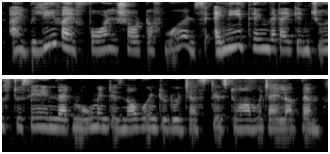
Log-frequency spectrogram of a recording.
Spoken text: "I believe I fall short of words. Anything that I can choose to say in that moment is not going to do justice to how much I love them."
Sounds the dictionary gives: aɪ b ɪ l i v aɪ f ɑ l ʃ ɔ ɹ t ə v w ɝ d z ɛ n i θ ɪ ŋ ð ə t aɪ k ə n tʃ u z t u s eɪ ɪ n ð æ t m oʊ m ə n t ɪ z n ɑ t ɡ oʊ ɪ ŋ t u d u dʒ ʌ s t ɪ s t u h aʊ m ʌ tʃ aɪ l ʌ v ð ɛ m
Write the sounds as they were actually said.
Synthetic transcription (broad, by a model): aɪ b ɪ l i v aɪ f ɑ l ʃ ɔ ɹ t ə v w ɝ d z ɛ n i t ɪ ŋ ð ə t aɪ k ə n tʃ u z t u s eɪ ɪ n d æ t m oʊ m ə n t ɪ z n ɑ t ɡ oʊ ɪ ŋ t u d u dʒ ʌ s t ɪ s t u h aʊ m ʌ tʃ aɪ l ʌ v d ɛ m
